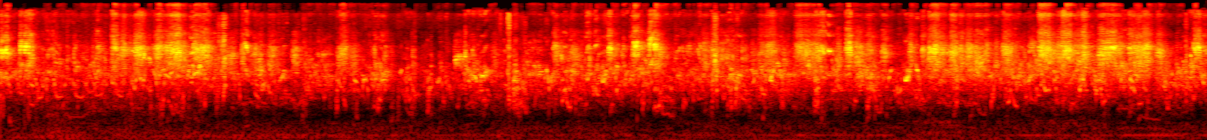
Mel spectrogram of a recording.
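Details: Several budgerigars sing while eating; a dense, raspy chorus of squawks, chirps and warbling carries on steadily, many birds calling over one another.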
